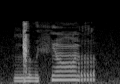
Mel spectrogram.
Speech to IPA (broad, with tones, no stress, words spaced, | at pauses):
ŋ͡ǁu˧fʲɔ̃˥r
